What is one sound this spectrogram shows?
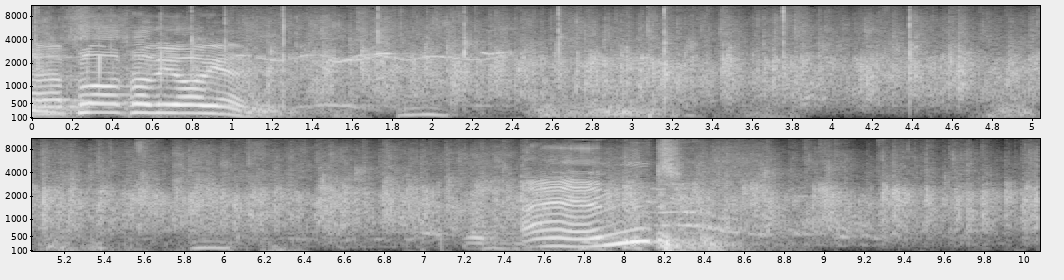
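A large crowd applauds in a room.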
